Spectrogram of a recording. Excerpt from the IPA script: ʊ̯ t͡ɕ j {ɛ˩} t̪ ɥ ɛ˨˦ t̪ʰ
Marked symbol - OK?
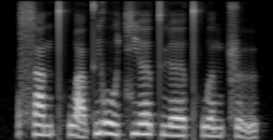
no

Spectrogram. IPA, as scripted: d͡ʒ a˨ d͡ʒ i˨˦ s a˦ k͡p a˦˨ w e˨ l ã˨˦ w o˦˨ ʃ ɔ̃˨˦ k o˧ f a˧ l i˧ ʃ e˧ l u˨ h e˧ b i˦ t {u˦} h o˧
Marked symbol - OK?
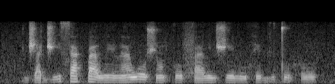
no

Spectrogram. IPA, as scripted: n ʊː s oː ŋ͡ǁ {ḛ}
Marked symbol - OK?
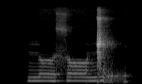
yes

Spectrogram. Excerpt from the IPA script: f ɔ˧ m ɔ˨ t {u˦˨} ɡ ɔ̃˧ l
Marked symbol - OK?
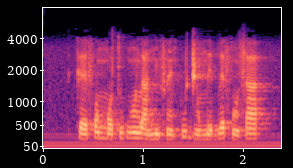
no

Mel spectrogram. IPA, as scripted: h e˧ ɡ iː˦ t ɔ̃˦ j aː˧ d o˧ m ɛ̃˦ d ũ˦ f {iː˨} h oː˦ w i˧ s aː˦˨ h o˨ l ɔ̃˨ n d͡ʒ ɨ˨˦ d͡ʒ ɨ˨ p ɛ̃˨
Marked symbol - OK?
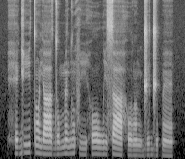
yes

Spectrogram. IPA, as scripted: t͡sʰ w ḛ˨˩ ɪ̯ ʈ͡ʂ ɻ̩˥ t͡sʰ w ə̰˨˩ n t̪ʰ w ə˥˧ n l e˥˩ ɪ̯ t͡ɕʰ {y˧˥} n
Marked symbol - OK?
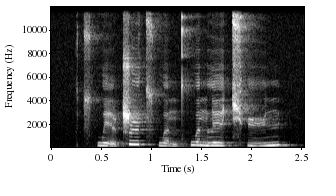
yes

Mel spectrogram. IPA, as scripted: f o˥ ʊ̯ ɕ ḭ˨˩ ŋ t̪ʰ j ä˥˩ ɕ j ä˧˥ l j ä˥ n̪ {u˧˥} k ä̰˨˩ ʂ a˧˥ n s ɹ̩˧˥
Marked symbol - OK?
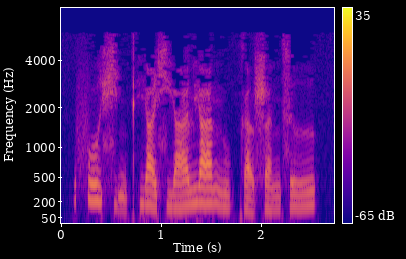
yes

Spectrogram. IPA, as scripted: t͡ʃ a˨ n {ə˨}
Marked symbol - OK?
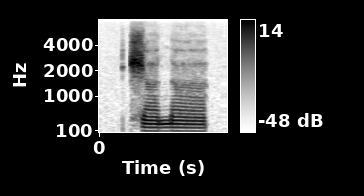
no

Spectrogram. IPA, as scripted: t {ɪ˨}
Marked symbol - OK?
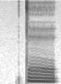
no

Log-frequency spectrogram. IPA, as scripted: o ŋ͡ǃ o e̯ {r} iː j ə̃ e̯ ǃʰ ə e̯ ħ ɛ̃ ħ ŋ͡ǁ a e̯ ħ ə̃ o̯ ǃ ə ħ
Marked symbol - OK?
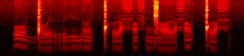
yes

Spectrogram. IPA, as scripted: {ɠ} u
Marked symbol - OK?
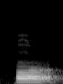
no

